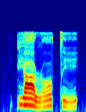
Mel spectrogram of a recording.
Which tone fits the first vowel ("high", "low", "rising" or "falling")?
falling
